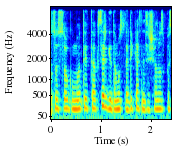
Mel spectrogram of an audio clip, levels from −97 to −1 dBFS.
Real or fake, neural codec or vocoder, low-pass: real; none; 7.2 kHz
